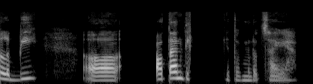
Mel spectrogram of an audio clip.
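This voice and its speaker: A woman speaks at a fairly high pitch with ordinary pitch variation. The sound is dry and close, with no echo. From Indonesia, Jakarta. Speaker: lecturer. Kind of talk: lecture. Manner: halting, many fillers.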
